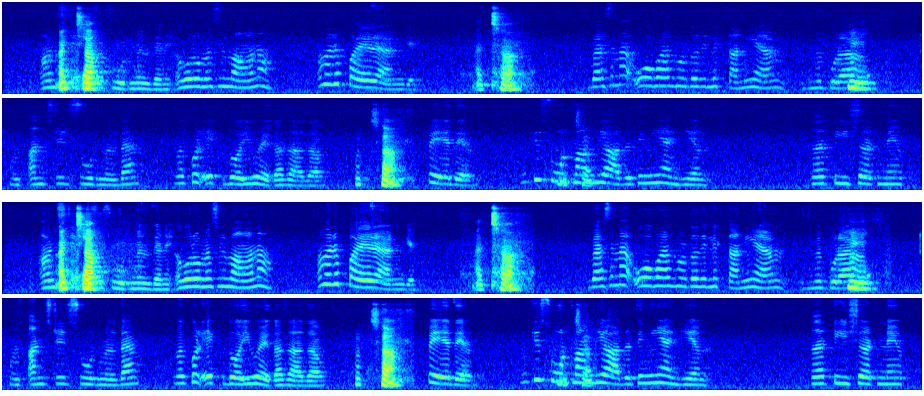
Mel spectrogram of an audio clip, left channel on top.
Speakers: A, on the right; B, on the right.
A: ਅਨਸਟਿਕ
B: ਅੱਛਾ-ਅੱਛਾ,
A: ਚ ਜੋ ਸੂਟ ਮਿਲਦੇ ਨੇ ਅਗਰੋਂ ਮੈਂ ਸਿਲਵਾਵਾਂ ਨਾ ਉਹ ਮੇਰੇ ਪਏ ਰਹਿਣਗੇ
B: ਅੱਛਾ
A: ਵੈਸੇ ਮੈਂ ਉਹ ਵਾਲਾ ਸੂਟ ਕਦੇ ਲਿਤਾ ਨੀ ਹੈ ਜਿਵੇਂ ਪੂਰਾ
B: ਹੂੰ,
A: ਅਨਸਟਿਚ ਸੂਟ ਮਿਲਦਾ ਮੇਰੇ ਕੋਲ ਇੱਕ ਦੋ ਹੀ ਹੋਏਗਾ ਜ਼ਿਆਦਾ।
B: ਅੱਛਾ।
A: ਇਹਦੇ ਕਿਉਂਕਿ ਸੂਟ
B: ਅੱਛਾ,
A: ਪਾਉਣ ਦੀ ਆਦਤ ਹੀ ਨਹੀਂ ਹੈਗੀ। ਟੀ ਸ਼ਰਟ ਨੇ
